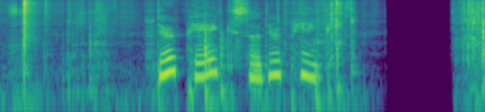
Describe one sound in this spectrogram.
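Plastic tubs knock and click as hands handle them.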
